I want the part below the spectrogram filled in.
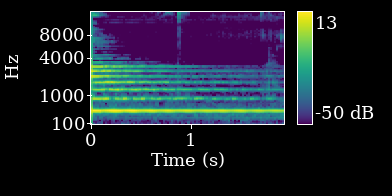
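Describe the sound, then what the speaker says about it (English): One sustained electric guitar note rings on the B string at the 10th fret, clean and steady with light reverb, and fades slowly over two seconds. "And then we play with our first finger the B string 10th fret."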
